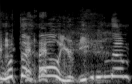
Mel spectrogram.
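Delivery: squeaky high disbelief; high-pitched outrage. Retold or imitated.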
